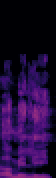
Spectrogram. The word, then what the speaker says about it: Amélie: Emeli ya da Doğru bir telaffuzla. E, Fransızca'da Amélie, Hı-hı. – Amélie e, diye geçiyor. Hani İngilizler Emily, Emily diye biliyorlar.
